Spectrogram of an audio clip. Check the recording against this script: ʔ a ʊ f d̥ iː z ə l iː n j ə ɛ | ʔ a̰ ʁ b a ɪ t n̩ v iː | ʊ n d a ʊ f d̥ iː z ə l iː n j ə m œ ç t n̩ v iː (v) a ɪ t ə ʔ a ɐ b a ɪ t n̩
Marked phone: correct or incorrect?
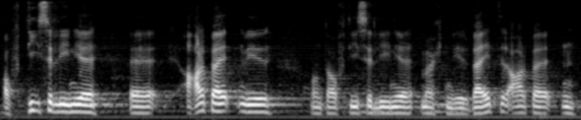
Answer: correct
